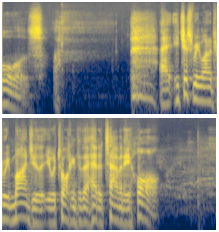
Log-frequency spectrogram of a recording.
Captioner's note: chuckles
